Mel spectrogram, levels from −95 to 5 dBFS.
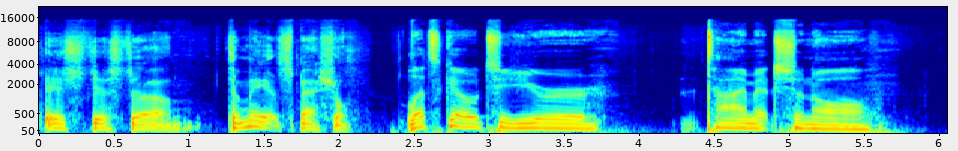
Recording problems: squashed, flat; somewhat

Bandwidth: 15 kHz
